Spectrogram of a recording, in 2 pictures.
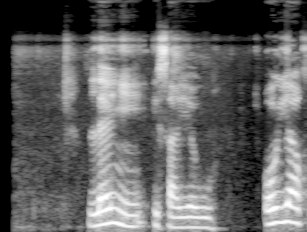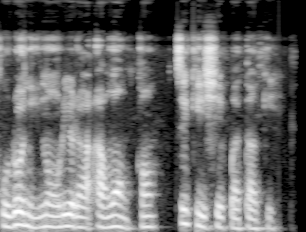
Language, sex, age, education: Yoruba, female, 15-29, tertiary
